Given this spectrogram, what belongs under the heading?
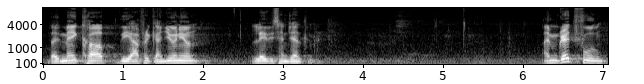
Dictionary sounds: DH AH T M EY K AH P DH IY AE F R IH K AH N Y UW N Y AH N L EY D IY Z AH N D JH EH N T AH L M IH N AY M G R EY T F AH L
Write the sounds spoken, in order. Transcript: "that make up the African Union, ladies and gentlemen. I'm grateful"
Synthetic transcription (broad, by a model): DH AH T M EY K AH P DH IY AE F R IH K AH N Y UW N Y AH N L EY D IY S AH N JH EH N T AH L M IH N AY M G R EY T F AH L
